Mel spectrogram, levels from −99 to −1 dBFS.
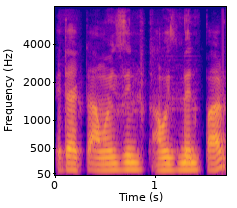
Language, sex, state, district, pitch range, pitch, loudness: Bengali, male, West Bengal, Paschim Medinipur, 115-120 Hz, 115 Hz, -22 LUFS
